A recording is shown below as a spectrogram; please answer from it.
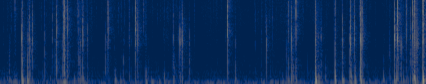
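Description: A folded, crinkled sheet of brown kraft paper is held in both hands, squeezed and rubbed with the fingertips. Close, dry crackling and crinkling bursts come in irregular clusters, with bright crisp edges over a soft low rustle. Each burst cuts off almost instantly, with louder crunches near the end.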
